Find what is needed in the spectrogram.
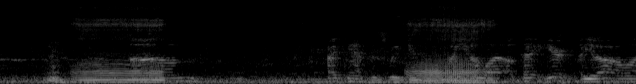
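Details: Two drawn-out, rattling, slightly whistling snores with quiet breathing between, from a sleeping merle French Bulldog puppy; snoring.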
